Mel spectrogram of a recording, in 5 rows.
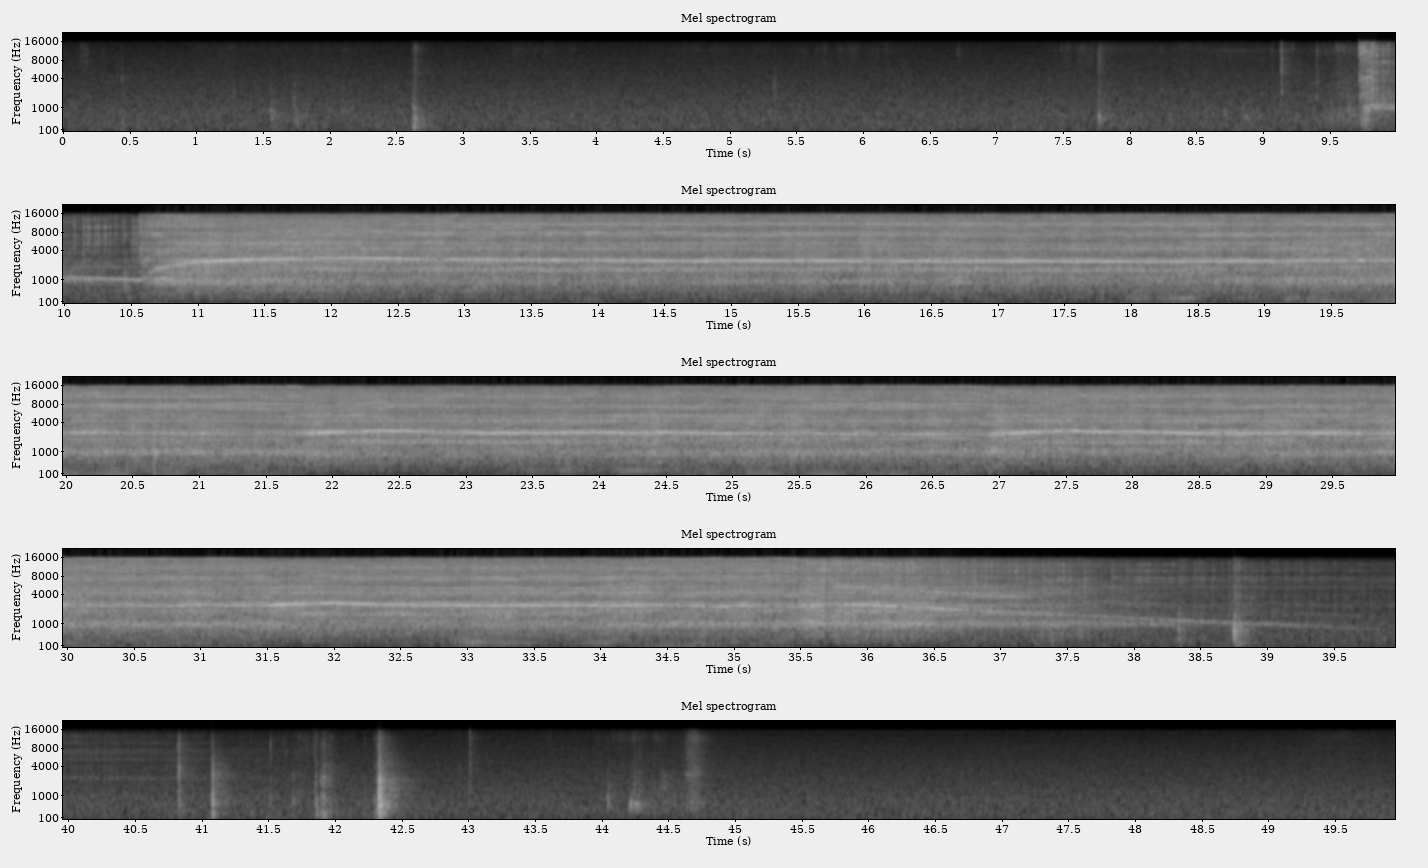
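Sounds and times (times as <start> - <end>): electric polisher motor whine: 9.8 - 40.7.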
